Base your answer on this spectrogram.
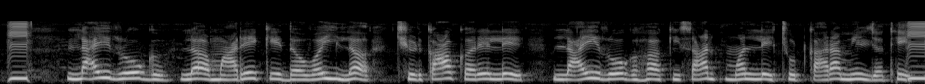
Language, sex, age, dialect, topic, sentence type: Chhattisgarhi, female, 18-24, Western/Budati/Khatahi, agriculture, statement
